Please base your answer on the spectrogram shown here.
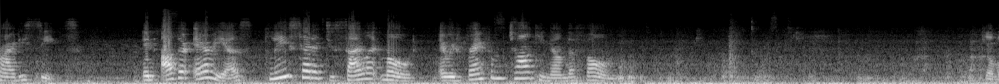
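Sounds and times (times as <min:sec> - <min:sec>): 
speech: 0:00.0 - 0:06.5
local commuter train rolling along the rails: 0:00.0 - 0:09.9
faint clatter: 0:06.1 - 0:09.9.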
